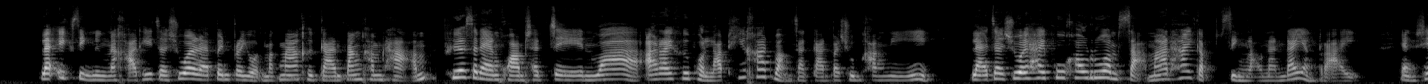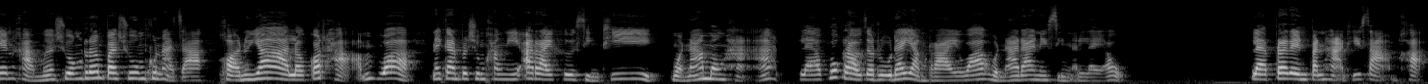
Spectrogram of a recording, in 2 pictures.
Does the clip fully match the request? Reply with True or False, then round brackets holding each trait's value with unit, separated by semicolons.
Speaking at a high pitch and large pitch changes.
False (230 Hz; 4.6 semitones)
